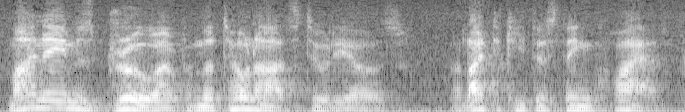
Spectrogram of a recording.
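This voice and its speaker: A brisk, probing studio man. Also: lowish voice, sing-song, bright, forceful tone. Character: brisk male studio publicity man investigating. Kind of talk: 1930s film acting. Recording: hissy 1930s film soundtrack.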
